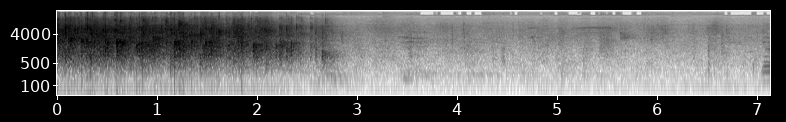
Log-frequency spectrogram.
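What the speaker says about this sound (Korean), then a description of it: "모두 큰 박수로 환영해 주시기 바랍니다." Audience applause at a university labor union branch chief inauguration ceremony and general meeting, loud sustained clapping for about three seconds that then cuts off, leaving a quiet room.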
